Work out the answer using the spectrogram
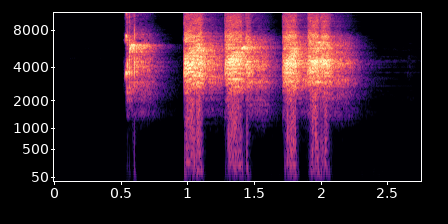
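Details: Black francolin (kala teetar) male calling: one strident opening note followed after a short gap by four harsh, buzzy notes in two close pairs. No other sounds are heard.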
